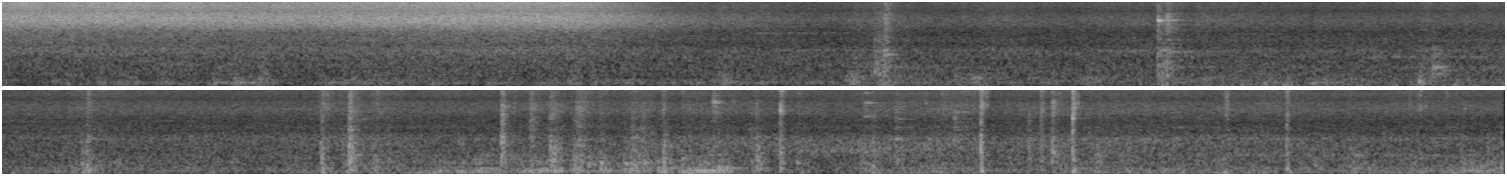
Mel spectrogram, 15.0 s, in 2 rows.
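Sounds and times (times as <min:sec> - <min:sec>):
train running gear rumble: 0:00.0 - 0:15.0
wheels clicking over rail joints: 0:09.0 - 0:14.8.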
